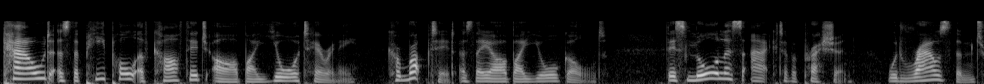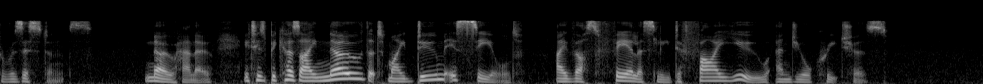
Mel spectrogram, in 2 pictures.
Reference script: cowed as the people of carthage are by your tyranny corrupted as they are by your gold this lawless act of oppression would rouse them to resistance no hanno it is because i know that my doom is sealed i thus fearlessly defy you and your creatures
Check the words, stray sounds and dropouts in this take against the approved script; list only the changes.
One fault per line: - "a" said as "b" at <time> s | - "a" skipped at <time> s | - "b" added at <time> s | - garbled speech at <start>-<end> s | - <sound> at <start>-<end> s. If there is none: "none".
none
